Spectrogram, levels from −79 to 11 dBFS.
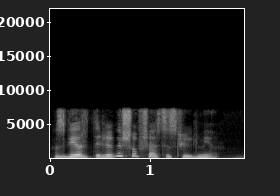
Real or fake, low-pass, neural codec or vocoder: fake; 7.2 kHz; codec, 16 kHz, 0.8 kbps, ZipCodec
